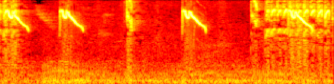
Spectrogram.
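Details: White-eye lure calls for attracting wild white-eyes: loud, high, descending slurred notes about every half second, ending in a long rattling buzzy trill.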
